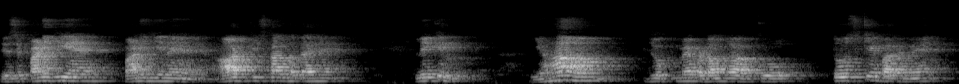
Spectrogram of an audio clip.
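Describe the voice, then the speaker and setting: Slow-spoken male teacher in echoey room. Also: a little high, fairly even intonation, sharp tone. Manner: slow, deliberate, spells out each part. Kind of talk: slow classroom lecture. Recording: echoey room, voice far from mic.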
